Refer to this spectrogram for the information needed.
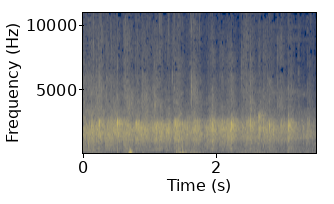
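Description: A crowd applauds steadily, a dense wash of many hands clapping at once, holding an even, fairly loud level for a few seconds with a couple of faint low bumps underneath.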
